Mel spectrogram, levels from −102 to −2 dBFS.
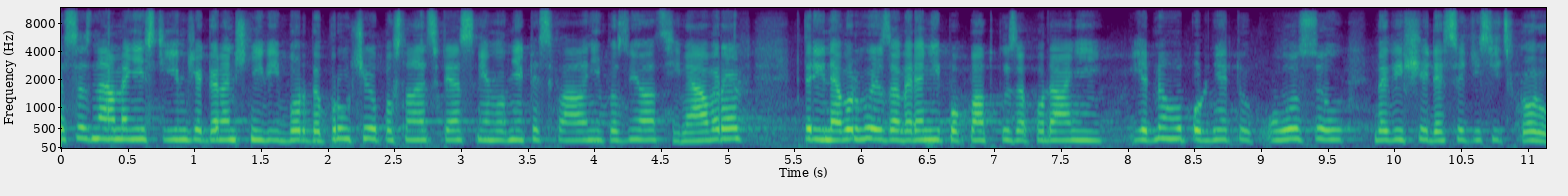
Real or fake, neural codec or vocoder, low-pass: fake; codec, 44.1 kHz, 2.6 kbps, SNAC; 10.8 kHz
